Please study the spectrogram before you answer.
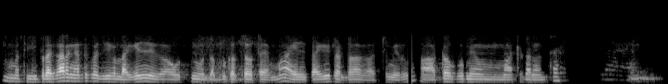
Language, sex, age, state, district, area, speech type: Telugu, male, 30-45, Andhra Pradesh, Nandyal, rural, conversation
